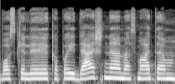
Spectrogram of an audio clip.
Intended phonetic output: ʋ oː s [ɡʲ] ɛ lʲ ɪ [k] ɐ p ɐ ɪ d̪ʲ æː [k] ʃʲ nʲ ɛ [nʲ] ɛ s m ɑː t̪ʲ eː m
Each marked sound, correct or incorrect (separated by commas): incorrect, correct, incorrect, incorrect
